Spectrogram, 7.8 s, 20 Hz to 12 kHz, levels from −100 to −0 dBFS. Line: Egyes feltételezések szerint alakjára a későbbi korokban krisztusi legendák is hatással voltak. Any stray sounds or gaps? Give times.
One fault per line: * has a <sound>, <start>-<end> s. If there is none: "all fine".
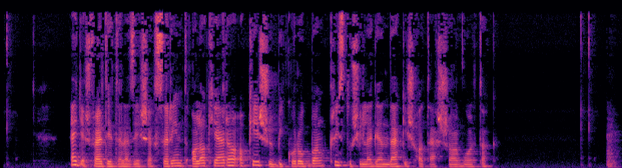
all fine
